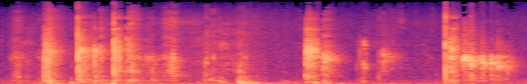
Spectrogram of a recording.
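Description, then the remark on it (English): Several short, abrupt hiccups pop out at irregular intervals, about five sharp little bursts, fairly loud, with soft breathy sounds between them. “You have the hiccups.”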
